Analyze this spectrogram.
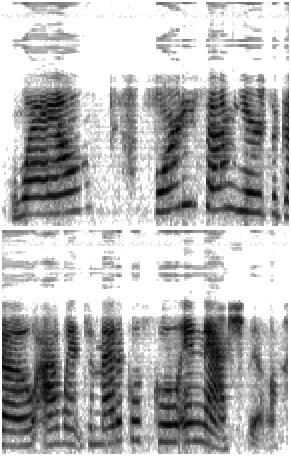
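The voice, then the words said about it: Imitated distinctive Southern accent. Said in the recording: “imitating your father ... he has this funny, very distinctive Southern accent”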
